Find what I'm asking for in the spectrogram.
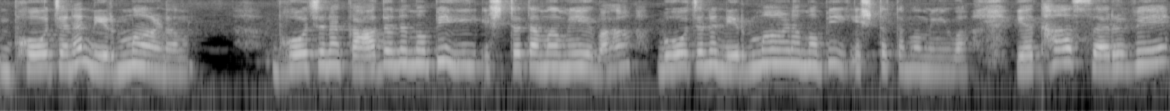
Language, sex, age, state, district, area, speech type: Sanskrit, female, 18-30, Karnataka, Chikkamagaluru, rural, spontaneous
